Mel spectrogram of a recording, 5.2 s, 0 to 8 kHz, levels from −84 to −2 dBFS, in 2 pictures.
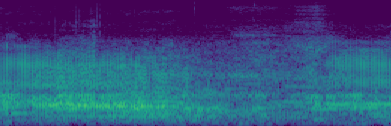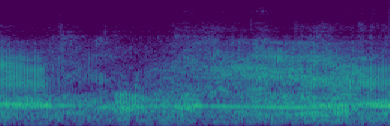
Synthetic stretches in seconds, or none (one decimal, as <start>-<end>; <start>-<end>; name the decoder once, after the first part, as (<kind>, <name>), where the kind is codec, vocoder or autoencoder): none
